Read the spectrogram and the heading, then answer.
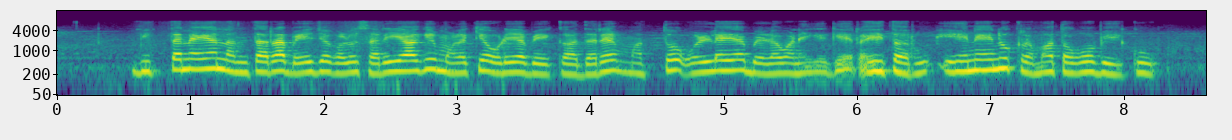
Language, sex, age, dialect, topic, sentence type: Kannada, female, 56-60, Central, agriculture, question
